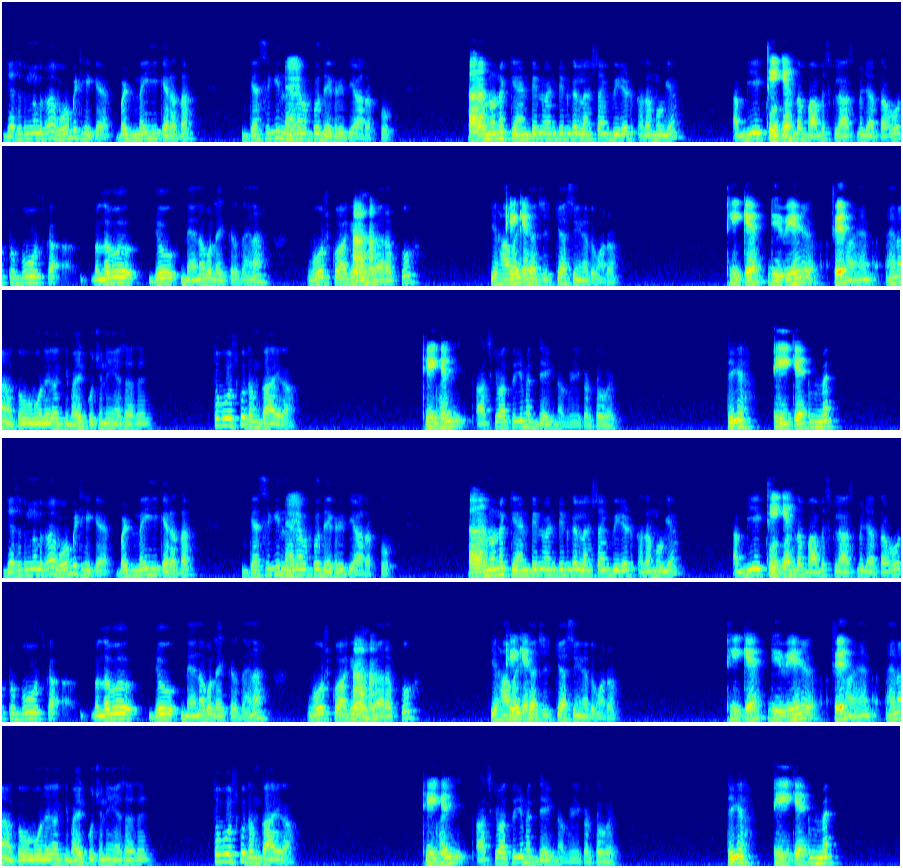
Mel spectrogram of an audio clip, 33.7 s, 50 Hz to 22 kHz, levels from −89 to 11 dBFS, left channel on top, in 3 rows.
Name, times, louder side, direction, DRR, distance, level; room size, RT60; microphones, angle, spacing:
voice 1, 0.0-2.4 3.0-4.8 5.9-8.5 9.1-12.1 12.3-14.5 15.0-16.4 17.3-18.9 21.1-21.4 21.7-24.3 25.1-26.1 27.8-30.1 31.5-31.9 32.5-32.8, equal, 5° right, 0.7 m, -35 dB
voice 2, 9.6-9.9 15.6-15.9 17.6-17.8 20.3-21.3 21.6-21.8 27.8-28.1 32.1-32.5, left 3 dB, 35° left, 1.4 m, -29 dB
6.3 x 4.9 x 3.8 m
head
